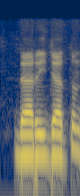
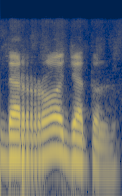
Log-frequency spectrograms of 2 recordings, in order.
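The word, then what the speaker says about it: دراجة: Ya, bukan dari jatun tapi darrojatun. Ya. Darrojatun, benar. Darrojatun. Ayo, darrojatun. Ro-nya tasdid ya.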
